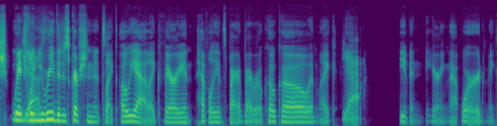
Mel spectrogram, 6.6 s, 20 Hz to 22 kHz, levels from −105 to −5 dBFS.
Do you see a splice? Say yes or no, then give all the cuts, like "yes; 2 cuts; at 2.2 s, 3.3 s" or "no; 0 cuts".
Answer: no; 0 cuts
